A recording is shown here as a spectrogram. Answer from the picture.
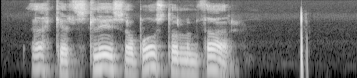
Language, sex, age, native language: Icelandic, male, 40-49, Icelandic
